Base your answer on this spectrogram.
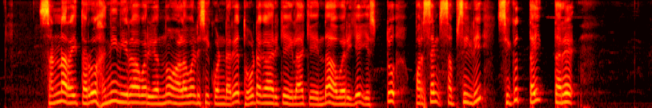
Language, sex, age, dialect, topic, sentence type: Kannada, male, 18-24, Dharwad Kannada, agriculture, question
